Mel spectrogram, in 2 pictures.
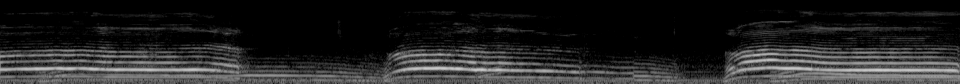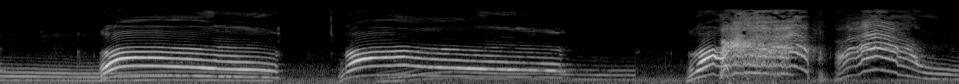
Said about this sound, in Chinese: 发出喵呜的低吼或者是尖锐的长音，这代表是向对方下最后通牒，比较常发生在两只猫咪对峙的时候。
